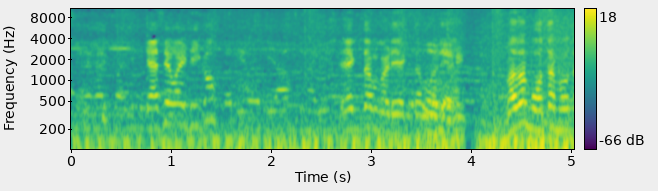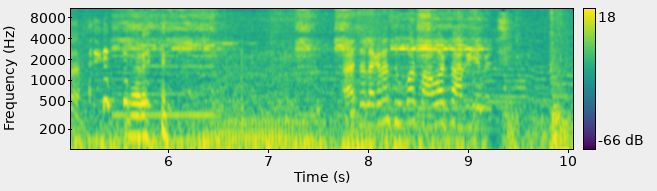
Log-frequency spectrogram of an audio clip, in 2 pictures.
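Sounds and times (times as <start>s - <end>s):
rumble of vehicle engines: 0.0s - 10.0s
vehicle horn: 5.4s - 9.4s.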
